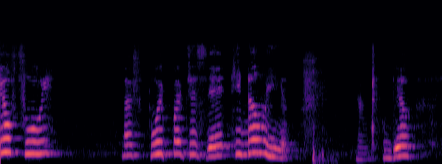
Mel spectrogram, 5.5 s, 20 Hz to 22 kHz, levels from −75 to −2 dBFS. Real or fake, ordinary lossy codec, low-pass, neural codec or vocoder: fake; none; 7.2 kHz; codec, 44.1 kHz, 2.6 kbps, SNAC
